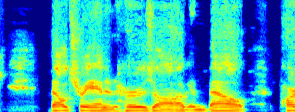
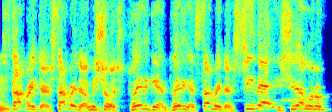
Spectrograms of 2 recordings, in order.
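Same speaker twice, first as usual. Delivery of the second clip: higher, excited TV analyst walking through a replay; replay breakdown commentator; 8 semitones higher, faster than usual. Retold or imitated. Fighter on a podcast imitating a commentator breaking down replays. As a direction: point out the replay like a color commentator. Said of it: "they tell you why it happened".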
